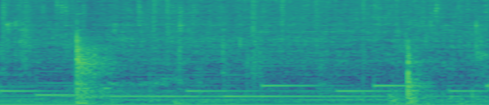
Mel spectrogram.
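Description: Chopped onions with cardamom, bay leaf and cinnamon frying in a pan, a steady soft sizzle with two sharp stirring clinks, close and alone.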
